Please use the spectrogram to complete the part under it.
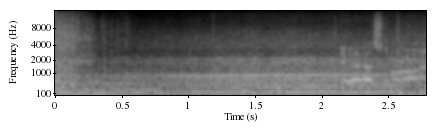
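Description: A Stage 3 VW Golf R engine held at full throttle on a race track, a loud, steady droning roar with a rising tone near the end, under continuous talk from inside the car.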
